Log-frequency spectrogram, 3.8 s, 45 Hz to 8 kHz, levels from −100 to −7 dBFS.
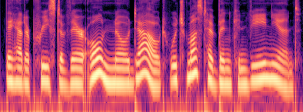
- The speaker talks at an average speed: No, fast, 220 wpm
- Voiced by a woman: Yes, female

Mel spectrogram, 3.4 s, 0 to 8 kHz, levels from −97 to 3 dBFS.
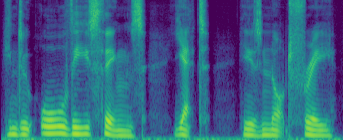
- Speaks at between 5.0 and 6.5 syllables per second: No, 4.3 syllables/s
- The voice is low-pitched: Yes, low, 120 Hz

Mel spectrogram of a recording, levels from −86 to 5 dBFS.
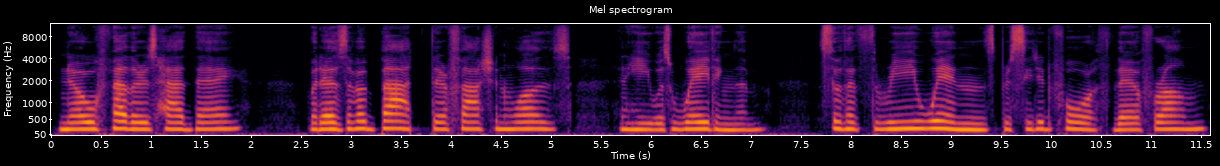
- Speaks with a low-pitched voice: No, high, 200 Hz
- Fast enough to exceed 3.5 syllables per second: No, 3.2 syllables/s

